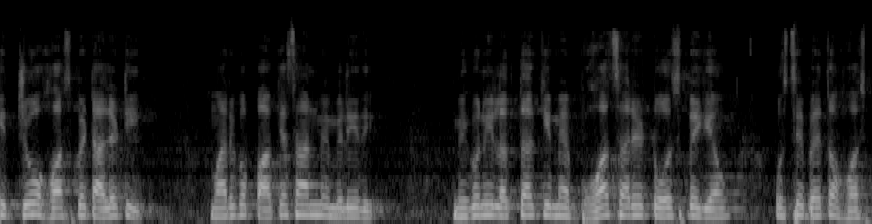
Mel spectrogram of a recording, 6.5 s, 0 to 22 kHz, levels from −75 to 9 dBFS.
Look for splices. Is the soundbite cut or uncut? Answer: uncut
